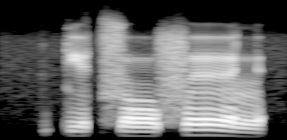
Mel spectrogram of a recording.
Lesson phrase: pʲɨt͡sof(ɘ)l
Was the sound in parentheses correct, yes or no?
yes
